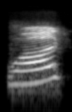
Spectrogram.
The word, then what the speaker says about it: walk: Walk. Play. Walked. Sin la walk. L no se pronuncia.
